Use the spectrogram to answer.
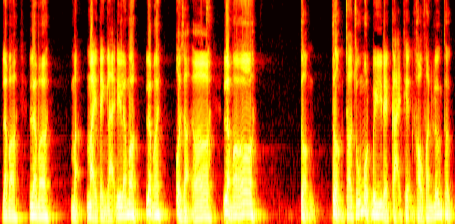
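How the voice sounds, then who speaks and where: A man voicing a melodramatic male addict friend who wails a loud singsong lament. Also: lowish voice, very animated, fairly quick. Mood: wailing lament.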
